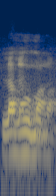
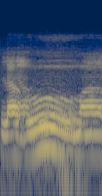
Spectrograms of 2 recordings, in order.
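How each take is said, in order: First: The 'hu' is short and runs into 'ma'. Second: The 'hu' is stretched before 'ma'. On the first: The speaker calls it wrong. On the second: The speaker calls it right.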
